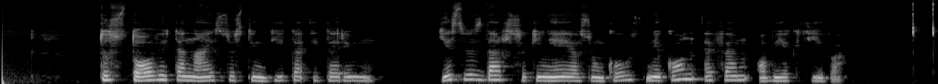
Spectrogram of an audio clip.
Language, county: Lithuanian, Vilnius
